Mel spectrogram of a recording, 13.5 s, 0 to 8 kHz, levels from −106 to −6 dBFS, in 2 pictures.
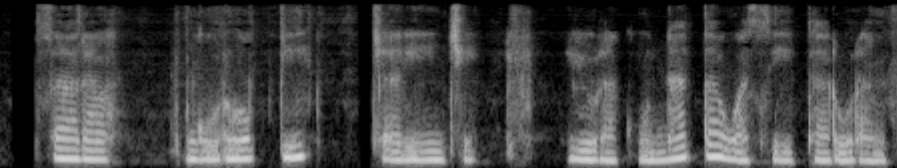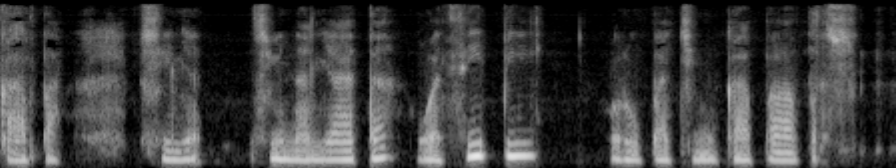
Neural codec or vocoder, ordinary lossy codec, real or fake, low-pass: codec, 24 kHz, 6 kbps, HILCodec; MP3, 48 kbps; fake; 7.2 kHz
